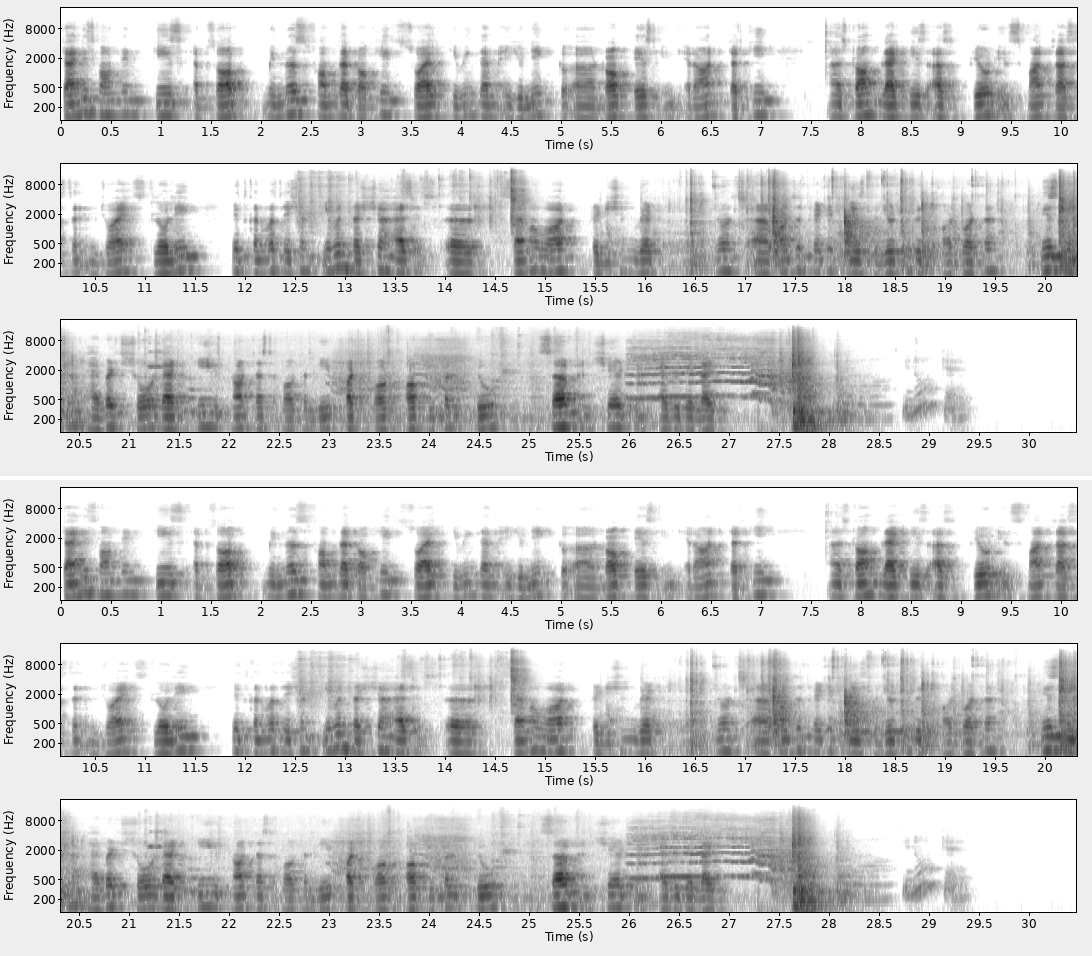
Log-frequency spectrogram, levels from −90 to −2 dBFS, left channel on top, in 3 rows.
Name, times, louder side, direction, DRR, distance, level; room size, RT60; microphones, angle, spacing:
voice 1, 0.0-7.1 7.7-11.4 11.9-16.1 16.7-19.5 19.9-24.7 25.1-26.9, left 2 dB, 70° left, 9 dB, 1.5 m, -35 dB
sound 1, 12.5-14.8 15.5-15.7 15.9-28.4, left 1 dB, 20° left, 3.4 m, -39 dB
voice 2, 28.0-29.4, equal, 5° left, 1 dB, 6.9 m, -56 dB
19.0 x 19.0 x 2.2 m, 0.29 s
head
